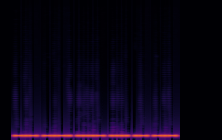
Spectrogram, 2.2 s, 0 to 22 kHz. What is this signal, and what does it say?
Morse code, heard as a keyed tone, about 50 wpm, 700 Hz. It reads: KC4HAK
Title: USA Call Signs - 6 Characters - Repeated 2x - 50wpm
